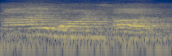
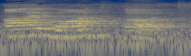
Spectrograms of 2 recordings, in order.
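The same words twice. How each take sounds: The two takes are said the same way.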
